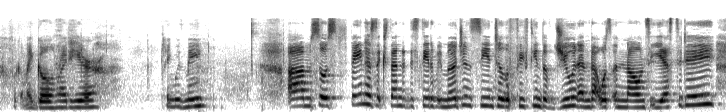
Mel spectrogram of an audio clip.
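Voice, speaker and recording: Over noticeable background noise, a woman speaks in a raised, projected, high-pitched voice. Her pace is fairly quick and her intonation fairly even. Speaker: lifestyle vlogger. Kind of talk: casual vlog. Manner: perky, chirpy.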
